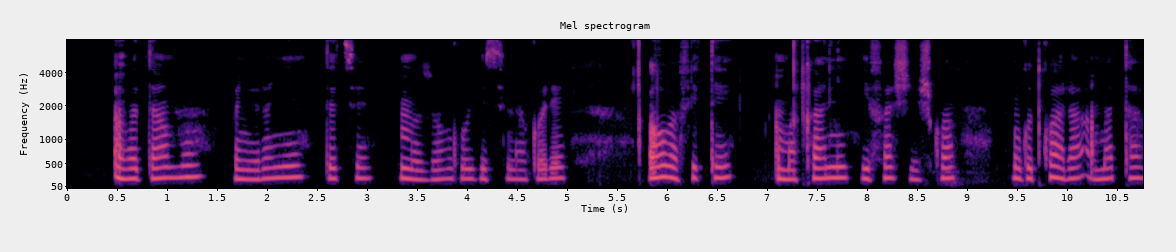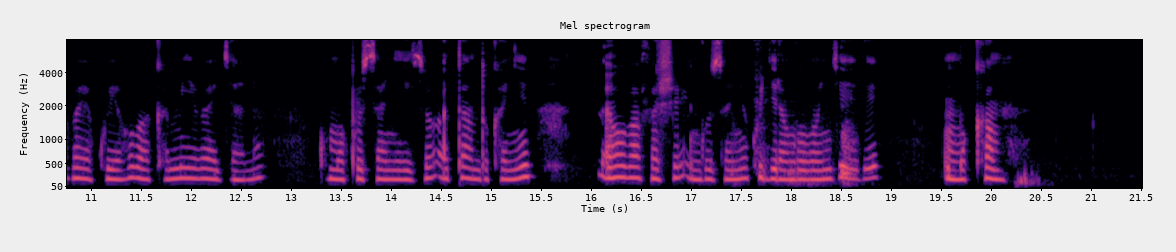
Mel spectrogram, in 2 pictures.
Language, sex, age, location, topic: Kinyarwanda, female, 18-24, Kigali, finance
